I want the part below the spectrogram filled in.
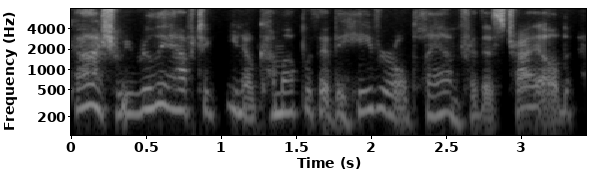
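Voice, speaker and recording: A woman with a hoarse, husky voice giving an informal instructional presentation as an educator, explaining in a conversational way with practical examples. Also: on the high side, fast, mellow, dry recording. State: hoarse voice, clearing her throat. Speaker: early childhood educator leading a training.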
